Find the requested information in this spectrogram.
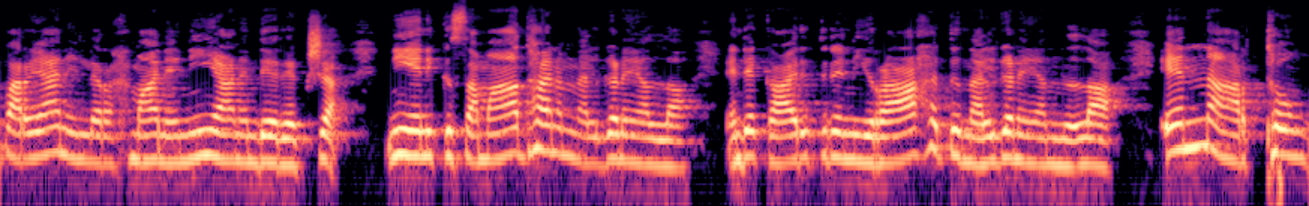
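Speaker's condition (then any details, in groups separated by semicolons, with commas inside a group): No condition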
